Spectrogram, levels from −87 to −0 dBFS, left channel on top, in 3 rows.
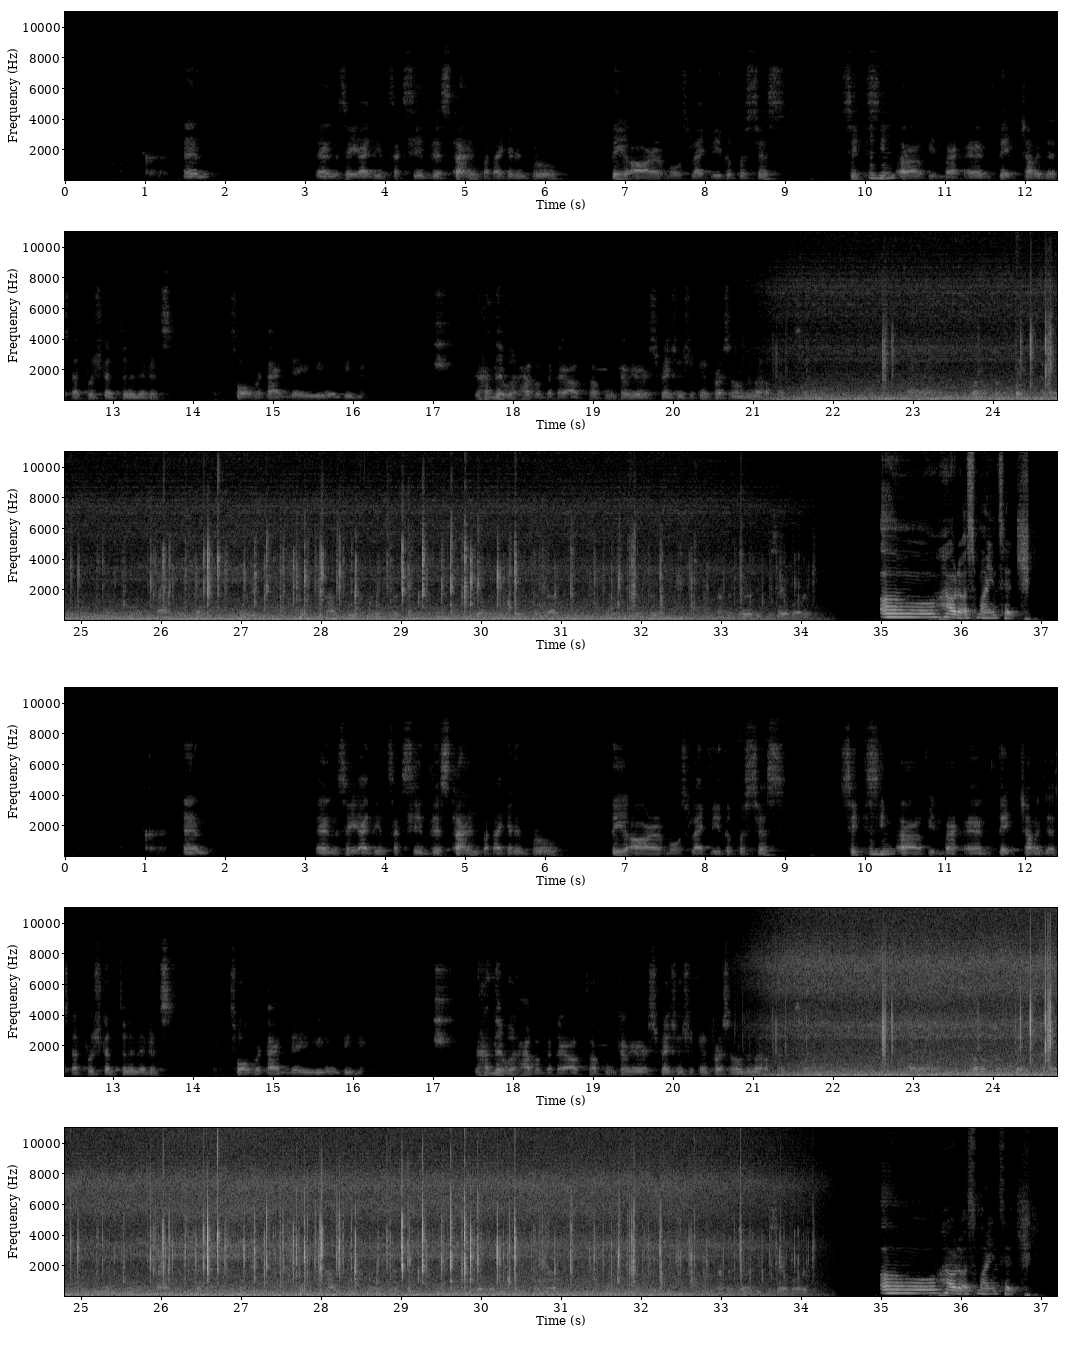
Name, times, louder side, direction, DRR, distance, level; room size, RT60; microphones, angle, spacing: voice 1, 1.0-1.8 3.1-6.2 6.8-9.0 9.7-13.8 14.3-16.2 17.0-17.3 17.5-21.9 22.9-26.6 27.0-27.5 28.0-29.3 29.9-31.0 31.5-32.3 32.9-34.1, right 2 dB, 80° right, 1.9 m, -54 dB
voice 2, 10.1-10.4 24.3-24.4 35.0-36.9, left 2 dB, 70° left, 1.7 m, -41 dB
Fire, 20.9-34.2, right 7 dB, 50° right, 0.6 m, -41 dB
23.0 x 7.7 x 4.7 m
head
